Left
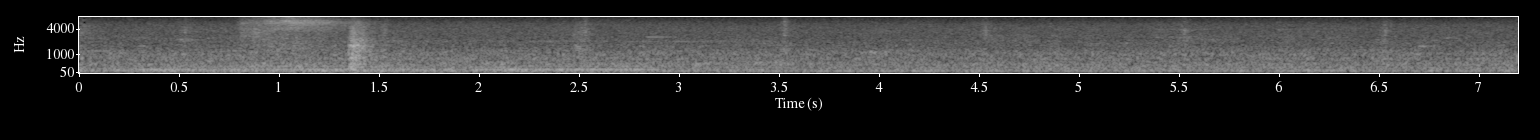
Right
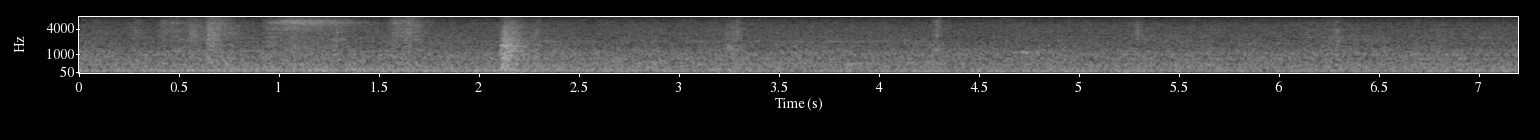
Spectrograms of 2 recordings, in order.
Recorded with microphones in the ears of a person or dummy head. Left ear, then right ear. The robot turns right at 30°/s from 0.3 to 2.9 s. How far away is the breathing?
About 5 m.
